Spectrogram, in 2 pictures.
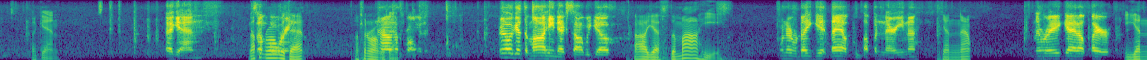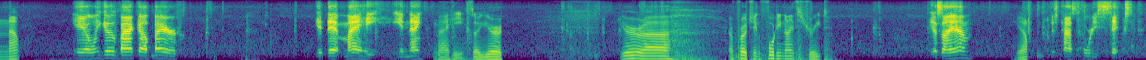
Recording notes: as he drives to the Tampa airport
